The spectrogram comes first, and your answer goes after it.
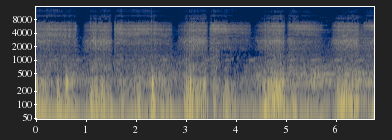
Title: Great Dane Charlie snoring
